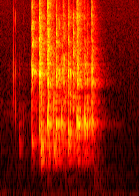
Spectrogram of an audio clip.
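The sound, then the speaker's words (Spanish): A quick clatter of dice tumbling across a hard tabletop as they are rolled for a dexterity check in a game, a burst of small rattling clicks lasting under a second before settling into quiet. “De acuerdo, vamos entonces a tirar destreza.”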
